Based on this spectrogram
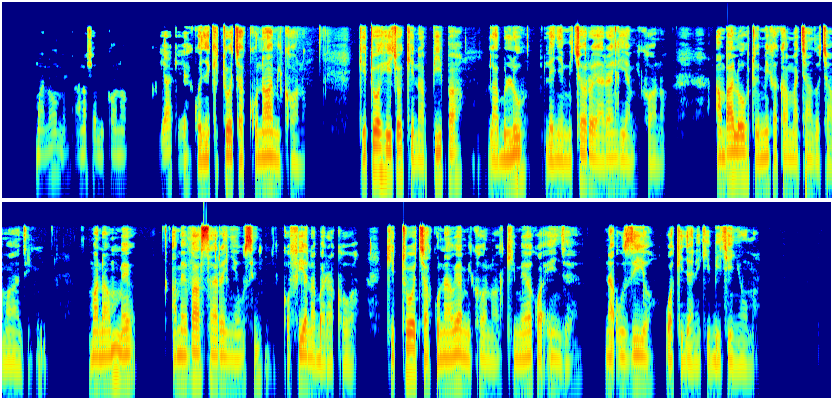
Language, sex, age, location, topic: Swahili, male, 18-24, Kisumu, health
